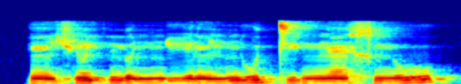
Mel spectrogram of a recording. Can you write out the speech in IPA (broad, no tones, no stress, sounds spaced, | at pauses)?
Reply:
ẽ ç õ tʲ n o ɲ i ɾ ĩ ɲ u tʲ e ŋ ɛ̃ x n u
